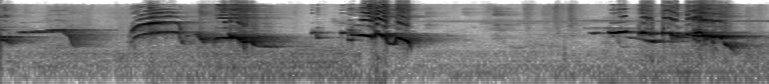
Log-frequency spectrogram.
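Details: Black-naped oriole delivering harsh, cat-like squawks and falling whistled notes in short bursts, with a pause of about two seconds before a final raspy, warbled phrase.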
